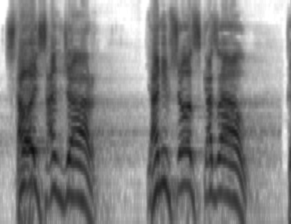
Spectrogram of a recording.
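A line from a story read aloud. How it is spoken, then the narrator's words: Father shouting after someone. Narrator (Russian): крикнул отец вдогонку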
